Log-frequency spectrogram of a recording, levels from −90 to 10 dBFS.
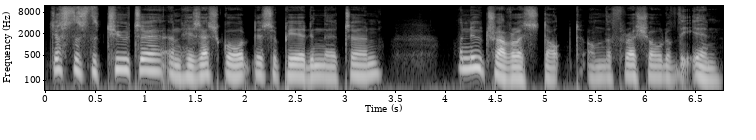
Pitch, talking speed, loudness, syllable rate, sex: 140 Hz, 185 wpm, -17 LUFS, 5.1 syllables/s, male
